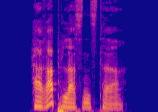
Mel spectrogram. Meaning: inflection of herablassend: 1. strong/mixed nominative masculine singular superlative degree 2. strong genitive/dative feminine singular superlative degree 3. strong genitive plural superlative degree
- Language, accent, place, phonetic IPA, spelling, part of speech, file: German, Germany, Berlin, [hɛˈʁapˌlasn̩t͡stɐ], herablassendster, adjective, De-herablassendster.ogg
